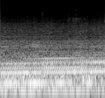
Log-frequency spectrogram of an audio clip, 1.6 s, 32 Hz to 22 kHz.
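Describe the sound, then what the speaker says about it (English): A BMW M3 F80 with a Burger Tuning JB4 tune drones through its exhaust set to loud mode, a steady deep rumble held close and loud without a break. "Could turn the exhaust down a little quieter, but why would you?"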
